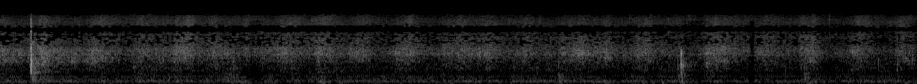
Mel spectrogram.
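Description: Already-cooked fish pieces frying in a pan, sizzling steadily while being stirred with a wooden spoon, with a couple of light knocks of the spoon against the pan.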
